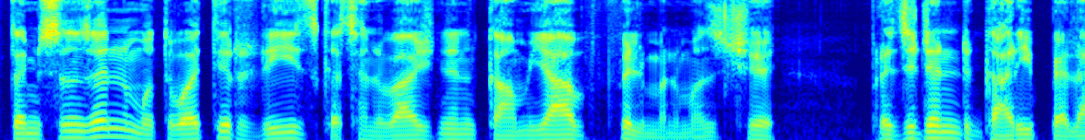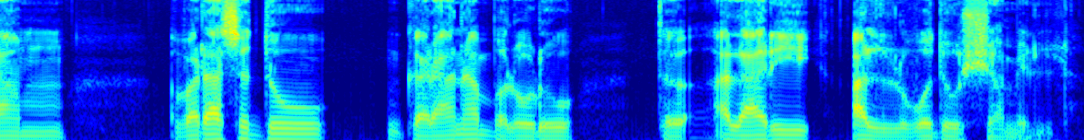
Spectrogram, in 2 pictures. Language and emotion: Kashmiri, neutral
